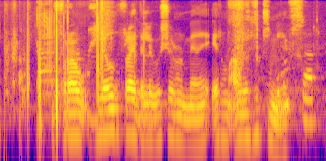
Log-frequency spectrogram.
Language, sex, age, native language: Icelandic, male, 18-19, Icelandic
